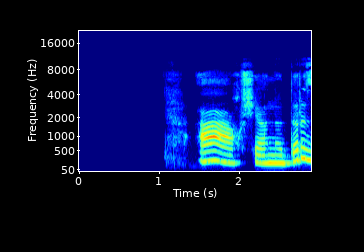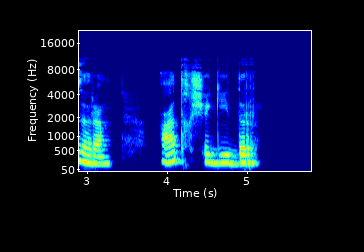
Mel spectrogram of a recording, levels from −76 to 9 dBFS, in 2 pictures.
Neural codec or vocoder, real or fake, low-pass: none; real; 10.8 kHz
